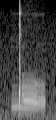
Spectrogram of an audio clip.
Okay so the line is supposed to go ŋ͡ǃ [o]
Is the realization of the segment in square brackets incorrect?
no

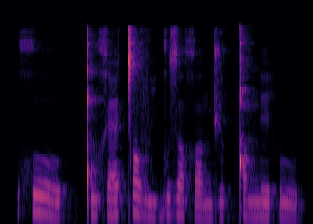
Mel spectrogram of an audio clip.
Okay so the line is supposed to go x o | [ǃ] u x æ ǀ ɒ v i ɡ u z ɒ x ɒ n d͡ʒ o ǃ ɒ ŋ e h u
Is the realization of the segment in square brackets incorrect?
no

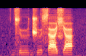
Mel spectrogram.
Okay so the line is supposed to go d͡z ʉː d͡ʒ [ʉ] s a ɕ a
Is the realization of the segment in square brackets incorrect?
no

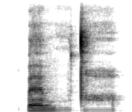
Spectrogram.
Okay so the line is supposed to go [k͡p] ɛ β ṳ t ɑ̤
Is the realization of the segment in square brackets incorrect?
no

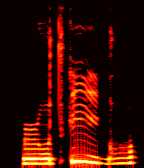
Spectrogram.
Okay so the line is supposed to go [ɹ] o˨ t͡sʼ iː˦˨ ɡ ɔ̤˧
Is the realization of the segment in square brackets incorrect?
no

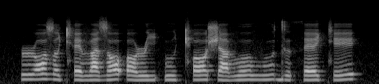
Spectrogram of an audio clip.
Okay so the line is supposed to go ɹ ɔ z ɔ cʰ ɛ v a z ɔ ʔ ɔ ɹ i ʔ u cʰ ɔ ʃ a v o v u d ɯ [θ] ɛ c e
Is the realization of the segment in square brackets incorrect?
no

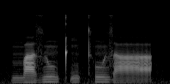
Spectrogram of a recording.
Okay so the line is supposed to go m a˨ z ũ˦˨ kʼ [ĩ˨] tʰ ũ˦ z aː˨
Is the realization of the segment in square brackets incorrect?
no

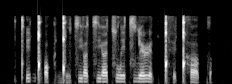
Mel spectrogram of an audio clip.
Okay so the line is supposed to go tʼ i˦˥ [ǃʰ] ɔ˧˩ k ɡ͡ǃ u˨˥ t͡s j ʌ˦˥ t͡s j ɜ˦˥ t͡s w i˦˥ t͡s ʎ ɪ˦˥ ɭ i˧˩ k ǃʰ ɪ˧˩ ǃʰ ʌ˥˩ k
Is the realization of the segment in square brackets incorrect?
yes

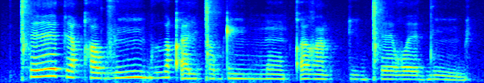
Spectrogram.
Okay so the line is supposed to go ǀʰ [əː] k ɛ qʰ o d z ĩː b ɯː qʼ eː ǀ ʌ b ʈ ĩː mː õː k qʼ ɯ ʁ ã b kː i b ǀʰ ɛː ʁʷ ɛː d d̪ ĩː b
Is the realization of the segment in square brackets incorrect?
yes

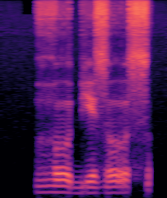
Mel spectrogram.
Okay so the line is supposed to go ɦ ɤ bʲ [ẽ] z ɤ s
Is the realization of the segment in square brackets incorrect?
yes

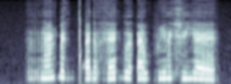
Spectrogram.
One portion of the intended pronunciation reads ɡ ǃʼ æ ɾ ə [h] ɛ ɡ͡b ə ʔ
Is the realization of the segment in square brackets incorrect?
no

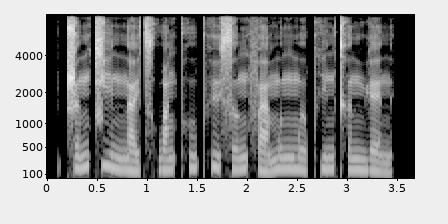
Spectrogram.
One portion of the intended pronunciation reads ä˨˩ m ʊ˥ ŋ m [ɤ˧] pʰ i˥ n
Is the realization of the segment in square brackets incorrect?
yes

